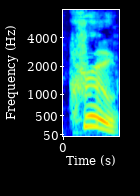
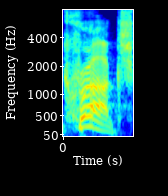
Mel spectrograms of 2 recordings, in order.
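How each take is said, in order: First: The word ends in a vowel, no ks sound. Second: The word ends with an audible ks sound. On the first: This is the French way of saying it. "In French, it's crew" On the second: This is the American way of saying it. "You don't say crux, right? That that's Americana"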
